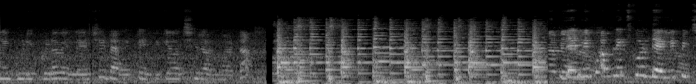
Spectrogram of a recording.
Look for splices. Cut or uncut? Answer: cut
